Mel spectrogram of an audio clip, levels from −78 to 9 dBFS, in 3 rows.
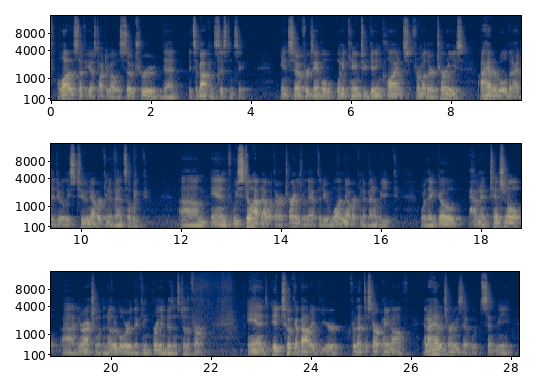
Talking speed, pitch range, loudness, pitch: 220 wpm, 80-95 Hz, -26 LUFS, 85 Hz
